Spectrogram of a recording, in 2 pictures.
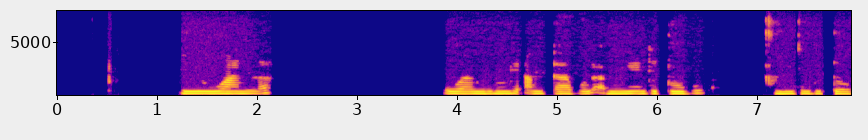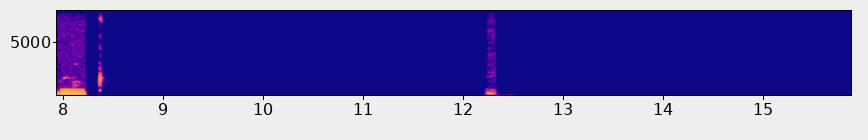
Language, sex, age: Wolof, female, 18-24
